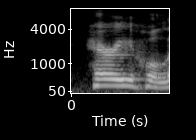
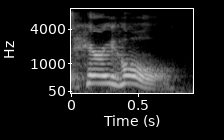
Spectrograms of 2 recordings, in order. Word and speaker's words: Harry Hole: in the movie however it is technically a Norwegian name that should be Harry Hole a but because they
